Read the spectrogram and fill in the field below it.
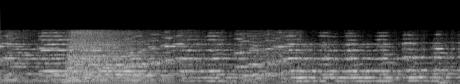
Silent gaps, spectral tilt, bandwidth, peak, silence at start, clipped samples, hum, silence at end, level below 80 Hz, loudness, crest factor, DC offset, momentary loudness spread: none; -3 dB/octave; 5.2 kHz; -4 dBFS; 0 s; under 0.1%; none; 0 s; -44 dBFS; -20 LUFS; 16 dB; under 0.1%; 6 LU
